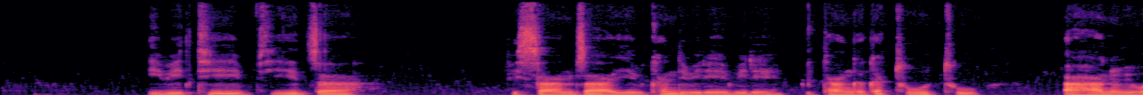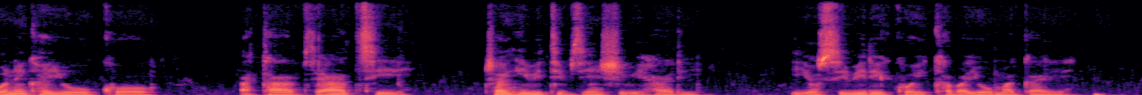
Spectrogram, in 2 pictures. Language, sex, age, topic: Rundi, male, 25-35, education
